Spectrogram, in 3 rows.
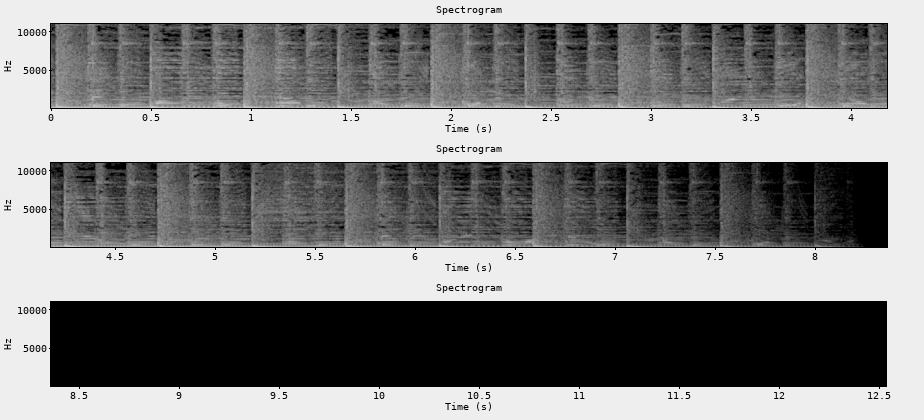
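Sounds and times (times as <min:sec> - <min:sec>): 
instrumental music: 0:00.0 - 0:08.2.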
